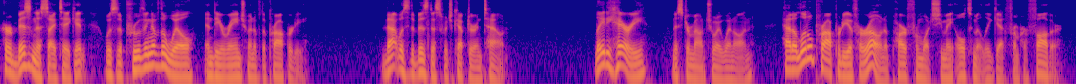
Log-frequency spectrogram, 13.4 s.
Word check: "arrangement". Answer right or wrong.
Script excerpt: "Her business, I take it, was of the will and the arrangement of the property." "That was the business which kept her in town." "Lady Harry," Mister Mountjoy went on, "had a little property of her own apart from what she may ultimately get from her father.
right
